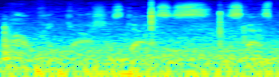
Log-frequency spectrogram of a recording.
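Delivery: breathless exasperated whisper; whispered aside. Real, not acted. Muttering to herself about the boyfriend, whispered disbelief.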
